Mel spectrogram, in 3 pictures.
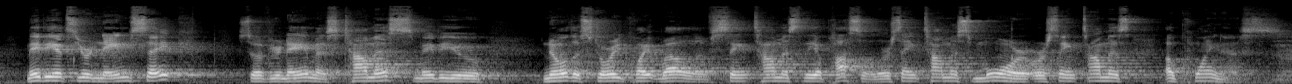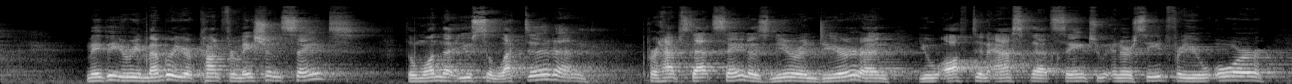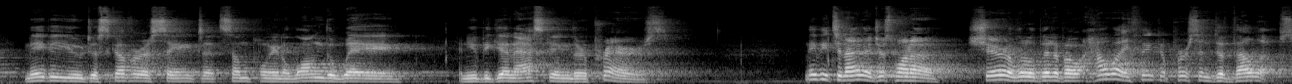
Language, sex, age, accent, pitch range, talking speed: English, male, 30-49, American, 150-180 Hz, 145 wpm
